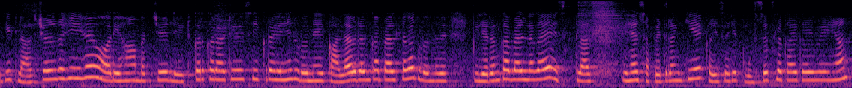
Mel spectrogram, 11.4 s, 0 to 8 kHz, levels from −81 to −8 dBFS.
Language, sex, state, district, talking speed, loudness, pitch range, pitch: Hindi, female, Bihar, Gopalganj, 235 wpm, -30 LUFS, 255-305 Hz, 275 Hz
